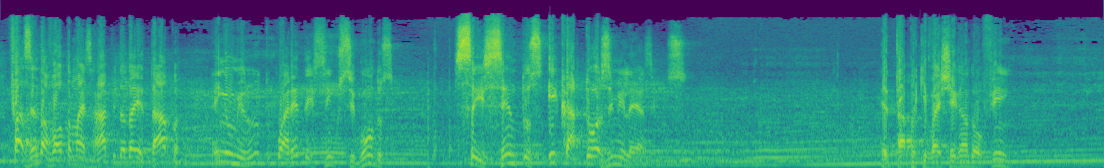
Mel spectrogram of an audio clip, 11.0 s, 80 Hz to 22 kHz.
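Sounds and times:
race car engines running hard: 0.0 - 11.0.

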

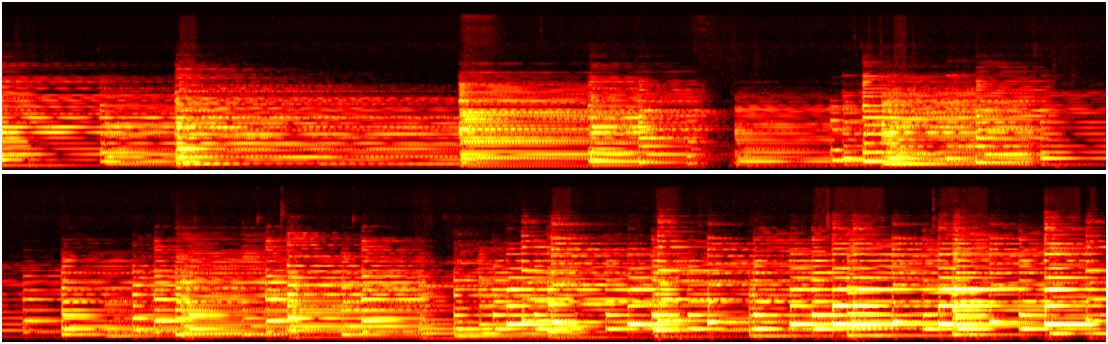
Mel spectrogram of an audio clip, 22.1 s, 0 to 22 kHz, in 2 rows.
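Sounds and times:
grand piano improvisation: 0.0 - 22.0.

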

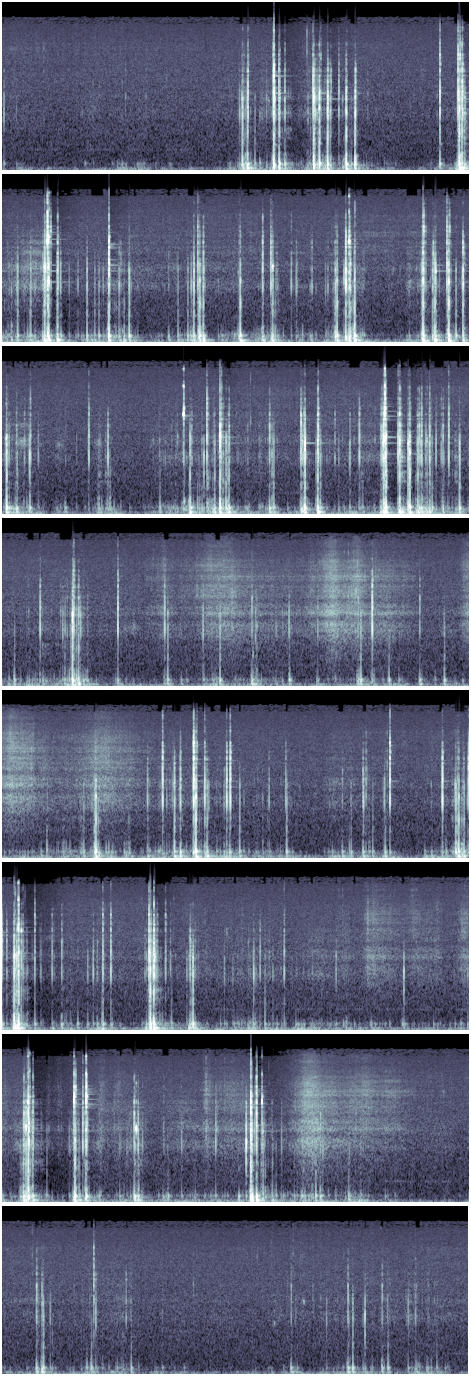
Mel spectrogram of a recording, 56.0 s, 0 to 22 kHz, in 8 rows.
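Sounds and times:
knocks and thumps near camera: 3.5 - 5.4, 41.9 - 47.6
paraglider wing rustling: 6.4 - 51.6.

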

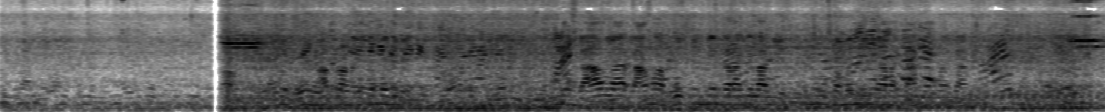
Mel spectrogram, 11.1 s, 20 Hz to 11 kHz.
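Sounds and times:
people talking: 0.0 - 10.9
traffic rumble: 0.0 - 11.0.

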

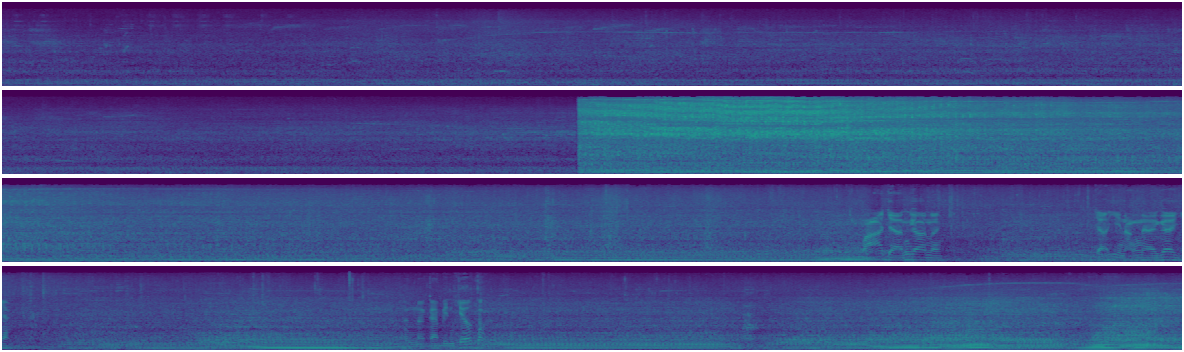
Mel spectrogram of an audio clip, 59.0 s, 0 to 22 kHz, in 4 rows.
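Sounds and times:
boat engines running: 0.0 - 59.0
boat wake and spray rushing: 0.0 - 59.0
motorboat engine running hard: 0.0 - 59.0.

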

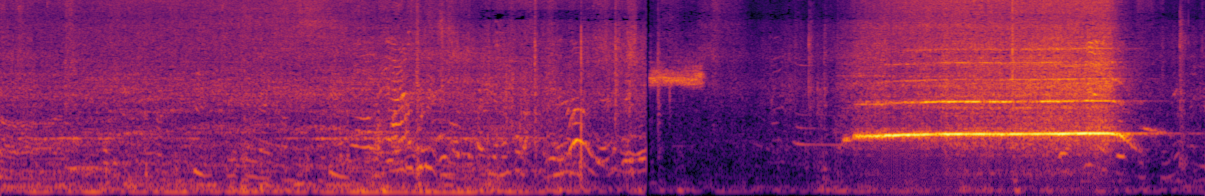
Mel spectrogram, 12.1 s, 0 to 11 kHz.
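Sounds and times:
steam hissing: 8.4 - 11.6
steam locomotive whistle: 8.4 - 11.9.

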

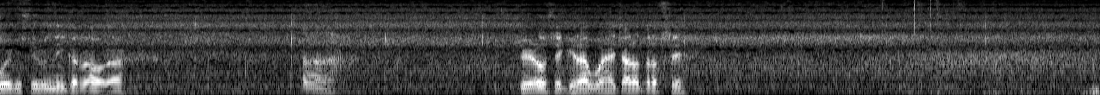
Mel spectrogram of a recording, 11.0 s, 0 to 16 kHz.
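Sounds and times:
fountain splashing: 0.0 - 11.0.

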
